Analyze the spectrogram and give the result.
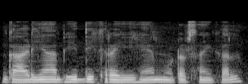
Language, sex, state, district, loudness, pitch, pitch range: Hindi, male, West Bengal, Alipurduar, -16 LUFS, 110 Hz, 105-115 Hz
